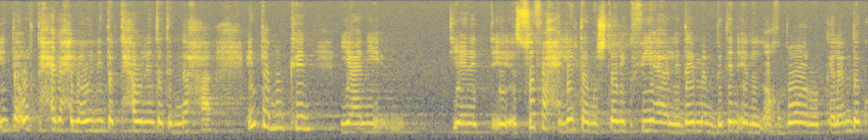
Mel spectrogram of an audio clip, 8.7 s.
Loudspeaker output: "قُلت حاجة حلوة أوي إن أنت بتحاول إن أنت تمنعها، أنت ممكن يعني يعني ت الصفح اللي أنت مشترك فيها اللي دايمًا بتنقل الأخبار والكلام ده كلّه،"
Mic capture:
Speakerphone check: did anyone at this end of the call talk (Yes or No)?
No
